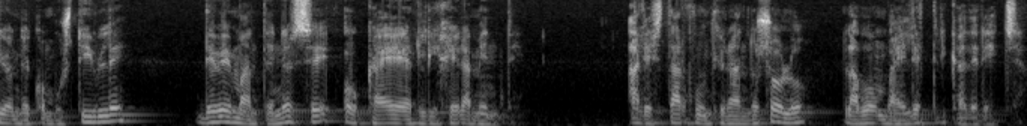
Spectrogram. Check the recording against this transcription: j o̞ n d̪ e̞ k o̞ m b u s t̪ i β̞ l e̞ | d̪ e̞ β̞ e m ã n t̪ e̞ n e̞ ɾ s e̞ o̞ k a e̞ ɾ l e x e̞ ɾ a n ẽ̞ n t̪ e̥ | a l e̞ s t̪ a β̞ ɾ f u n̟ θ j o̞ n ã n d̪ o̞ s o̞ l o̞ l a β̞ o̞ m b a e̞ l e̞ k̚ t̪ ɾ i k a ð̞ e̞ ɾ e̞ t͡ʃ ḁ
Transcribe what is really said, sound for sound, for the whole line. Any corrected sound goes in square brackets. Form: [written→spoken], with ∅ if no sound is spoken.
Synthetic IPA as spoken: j o̞ n d̪ e̞ k o̞ m b u s t̪ i β̞ l e̞ | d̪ e̞ β̞ e m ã n t̪ e̞ n e̞ ɾ s e̞ o̞ k a e̞ ɾ l [e→i] x e̞ ɾ a [n→m] ẽ̞ n t̪ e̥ | a l e̞ s t̪ a [β̞→∅] ɾ f u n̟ θ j o̞ n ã n d̪ o̞ s o̞ l o̞ l a β̞ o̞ m b a e̞ l e̞ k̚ t̪ ɾ i k a ð̞ e̞ ɾ e̞ t͡ʃ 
